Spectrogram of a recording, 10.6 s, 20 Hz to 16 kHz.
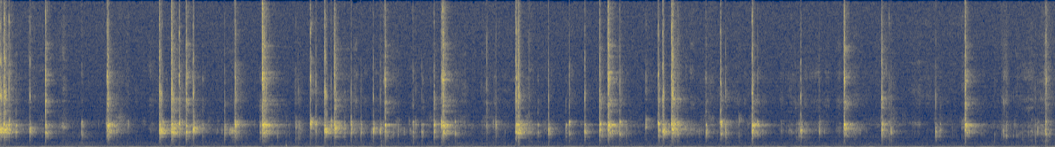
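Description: A segmented hollow plastic fidget slug toy, held up close, has its segments tapped and clicked with long nails. Dense, rapid, bright plastic clicks with short decay cluster around 2.5 kHz, over a steady low hum.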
